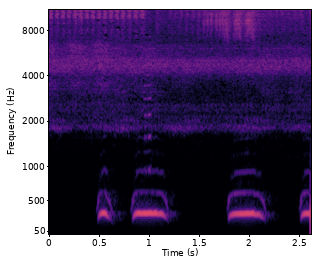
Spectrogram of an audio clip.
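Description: bird, owl hooting at night

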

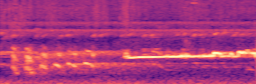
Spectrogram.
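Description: bird, bird call

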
